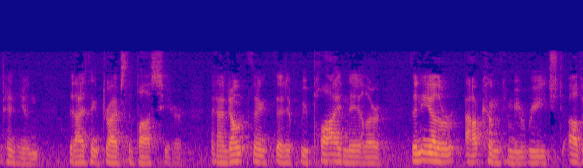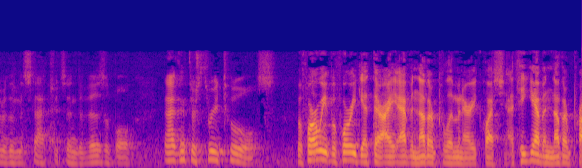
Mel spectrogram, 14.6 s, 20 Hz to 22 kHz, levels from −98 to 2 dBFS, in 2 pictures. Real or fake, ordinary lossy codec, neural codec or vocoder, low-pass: fake; MP3, 48 kbps; vocoder, 22.05 kHz, 80 mel bands, Vocos; 7.2 kHz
